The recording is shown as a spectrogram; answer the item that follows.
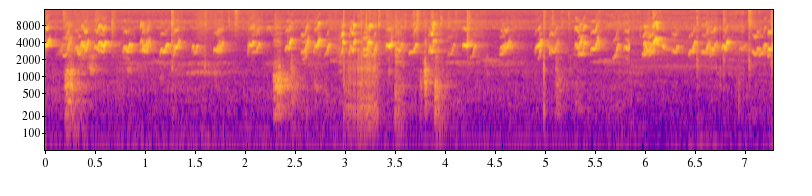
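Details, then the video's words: Newly hatched baby chicks going about their day, giving dense, overlapping high chirps, short arched peeps in quick succession, mixed with soft thuds and scratchy bursts of movement. "Cute Baby Chicks with chirping sound"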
